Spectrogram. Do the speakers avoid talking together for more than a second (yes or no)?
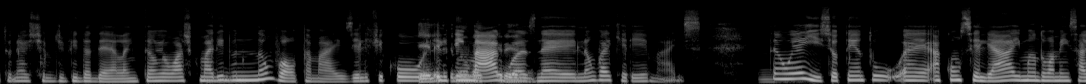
no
